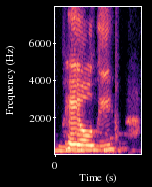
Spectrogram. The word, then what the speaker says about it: Paoli: So I'm going to call on Miss Paoli. I said it right this time, right? No, Paoli.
